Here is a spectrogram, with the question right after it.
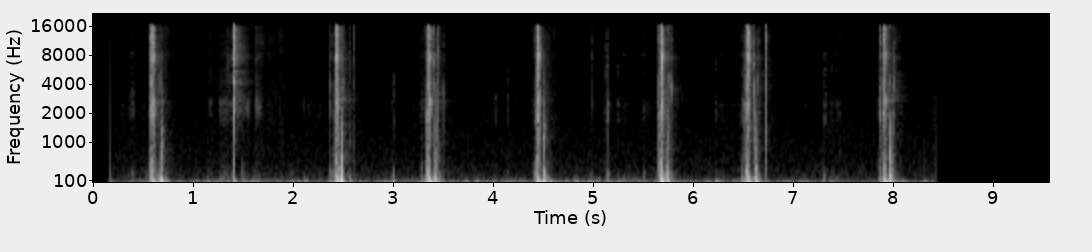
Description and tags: fire flame burn
burn, burning, fire, flame, flames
